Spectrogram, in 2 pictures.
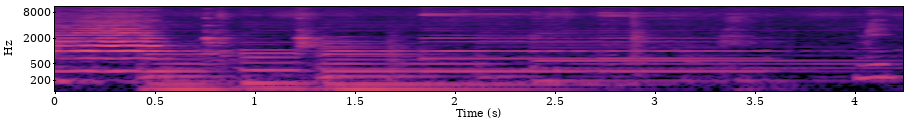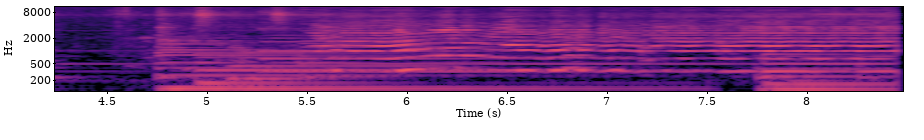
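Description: Violin and acoustic guitar playing a slow instrumental introduction to a song, with long held bowed notes over the guitar. About four seconds in the music dies away almost to nothing for a moment, then the violin comes back in.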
